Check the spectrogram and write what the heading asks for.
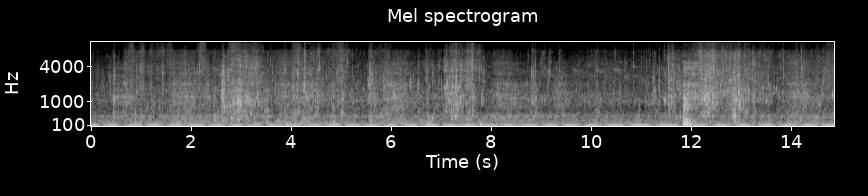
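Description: A steady low throb pulsing several times a second, like a distant engine, with scattered light water splashes and rustles as a hooked fish is brought to the landing net.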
